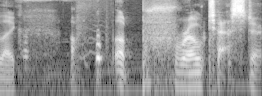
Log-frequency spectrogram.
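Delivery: mock-disgusted tone. Speaker repeats what a man just said, mimicking his disgusted tone. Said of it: "the most disgusted fucking tone".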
